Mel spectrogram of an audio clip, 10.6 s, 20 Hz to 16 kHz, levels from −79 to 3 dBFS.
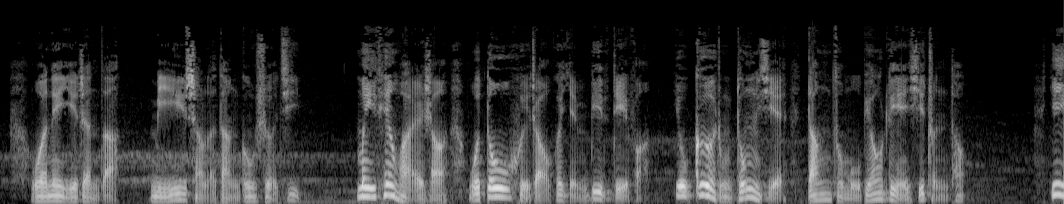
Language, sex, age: Chinese, male, 30-49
